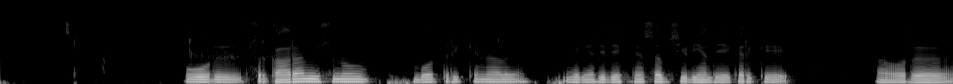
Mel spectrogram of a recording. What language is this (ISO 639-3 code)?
pan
